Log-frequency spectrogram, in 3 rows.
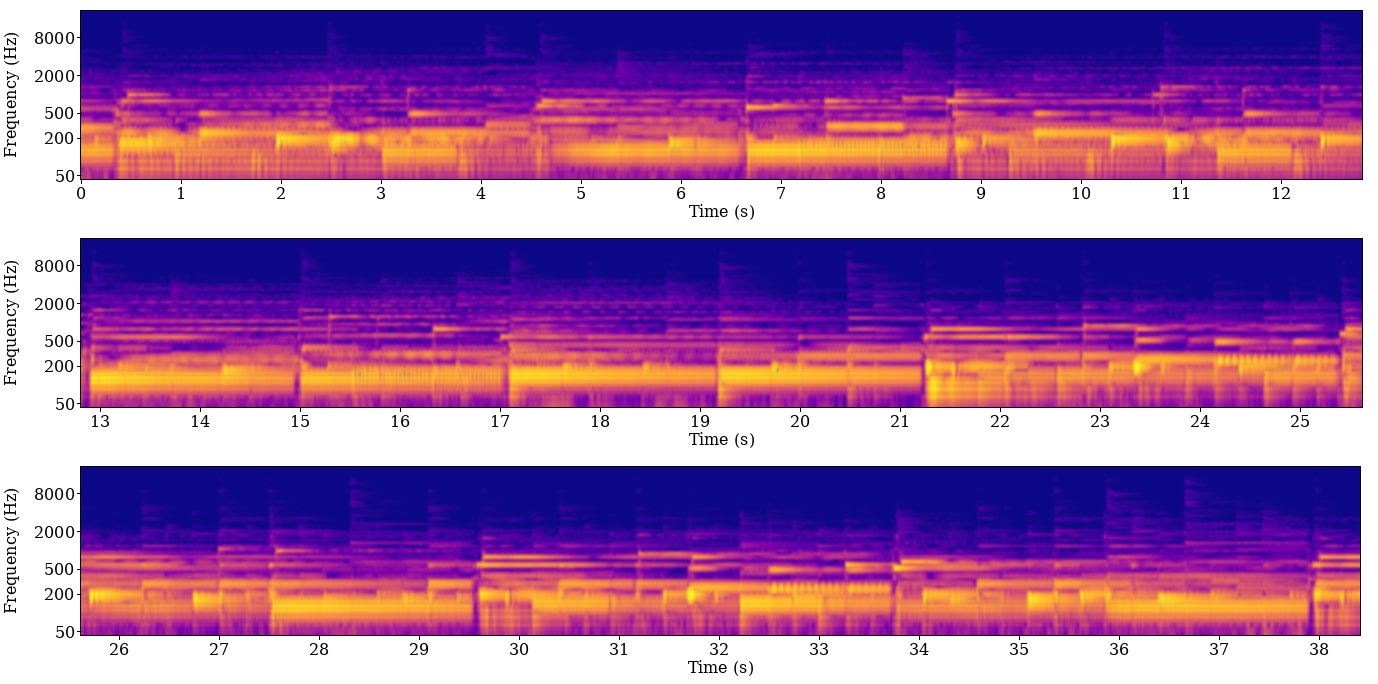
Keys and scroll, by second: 0.9-2.5 ctrl+space, 24.0 typing, 27.7 typing.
